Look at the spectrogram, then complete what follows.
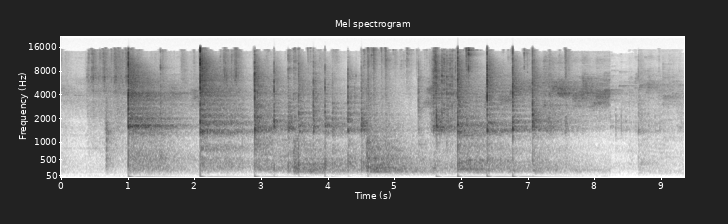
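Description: Steel cage bars and a barred gate rattling and clanking, with many sharp knocks over a harsh scraping noise, starting about a second in and dying away near the end.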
